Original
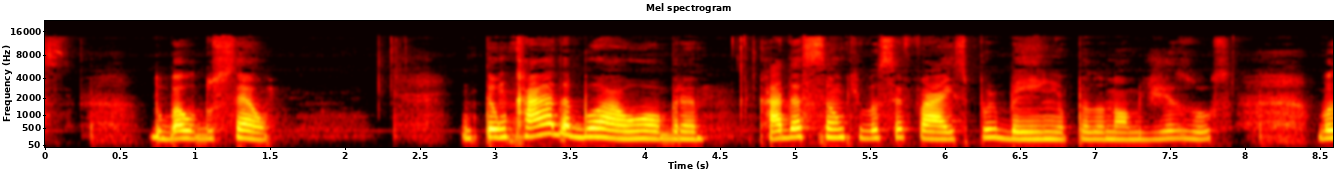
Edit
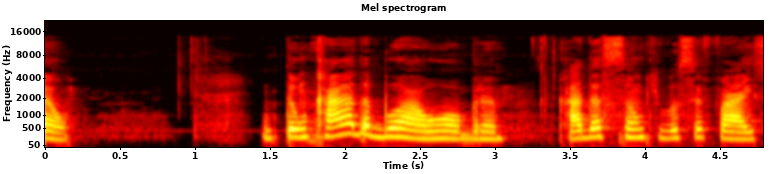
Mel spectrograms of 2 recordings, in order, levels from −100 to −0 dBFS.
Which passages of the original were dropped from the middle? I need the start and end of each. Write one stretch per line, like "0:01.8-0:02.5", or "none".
none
